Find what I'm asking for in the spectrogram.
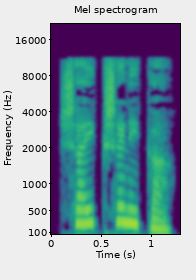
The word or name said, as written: ಶೈಕ್ಷಣಿಕ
